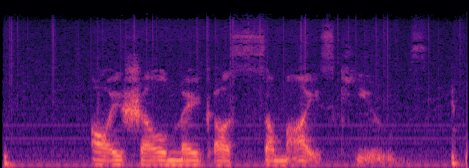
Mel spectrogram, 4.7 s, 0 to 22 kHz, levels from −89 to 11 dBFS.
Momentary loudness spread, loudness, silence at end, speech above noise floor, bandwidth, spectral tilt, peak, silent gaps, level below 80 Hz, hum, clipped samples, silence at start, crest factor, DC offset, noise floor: 17 LU; -20 LUFS; 0.05 s; 23 dB; 14 kHz; -6.5 dB/octave; -4 dBFS; none; -44 dBFS; none; under 0.1%; 0.05 s; 18 dB; under 0.1%; -43 dBFS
